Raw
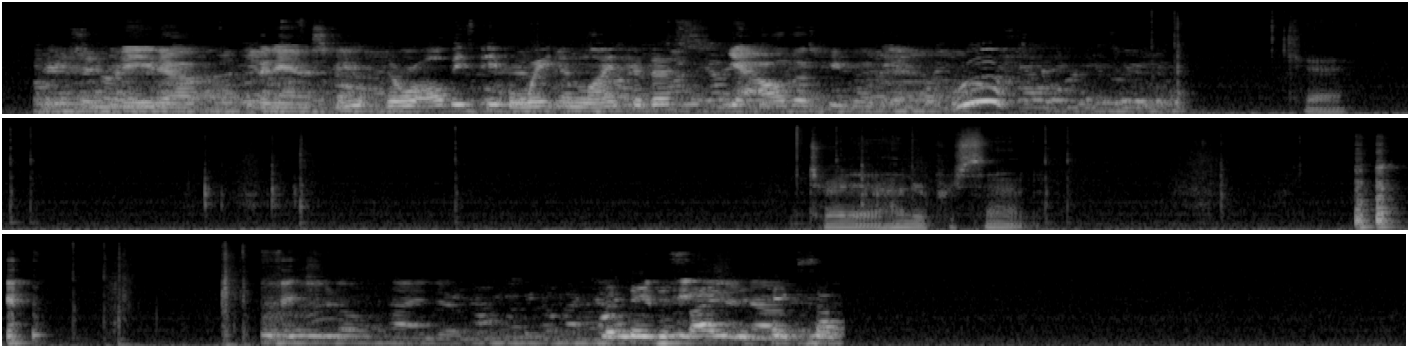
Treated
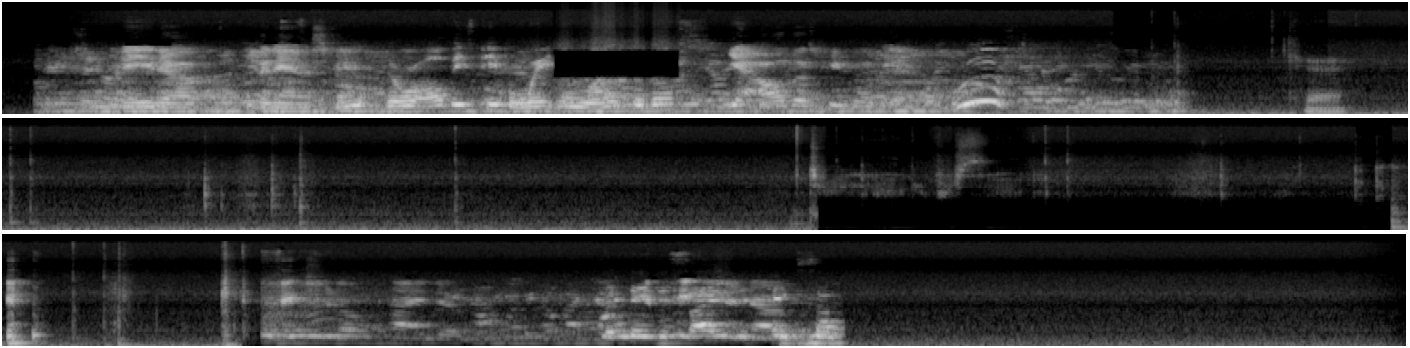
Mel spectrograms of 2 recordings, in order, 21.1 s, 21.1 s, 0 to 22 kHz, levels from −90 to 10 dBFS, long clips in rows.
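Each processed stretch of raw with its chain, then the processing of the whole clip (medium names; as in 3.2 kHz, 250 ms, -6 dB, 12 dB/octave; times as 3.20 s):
2.75–3.39 s: doubling 17 ms -3 dB + hysteresis with a dead band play -35 dBFS + brick-wall FIR band-stop 1.3–3.9 kHz
5.55–6.63 s: treble shelf 2.2 kHz -9.5 dB + compression, threshold -41 dBFS
11.10–13.98 s: compression 5:1, threshold -52 dBFS + elliptic high-pass 1.4 kHz, stop band 50 dB
15.25–17.95 s: high-pass 650 Hz + peaking EQ 1.9 kHz +13 dB 0.24 oct
whole clip: graphic EQ with 31 bands 125 Hz +4 dB, 500 Hz -5 dB, 1 kHz -9 dB, 1.6 kHz -10 dB, 2.5 kHz +6 dB, 8 kHz -8 dB; level rider gain up to 14.5 dB; peaking EQ 6.3 kHz -13 dB 0.59 oct; trim +1 dB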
